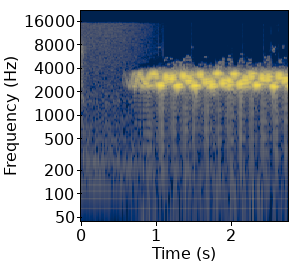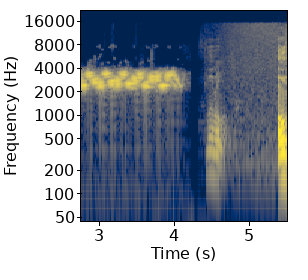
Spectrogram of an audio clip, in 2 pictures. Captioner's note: sonic screwdriver buzzing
